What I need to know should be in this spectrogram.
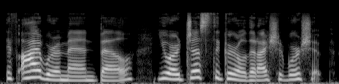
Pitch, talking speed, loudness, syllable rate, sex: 230 Hz, 265 wpm, -16 LUFS, 6.1 syllables/s, female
